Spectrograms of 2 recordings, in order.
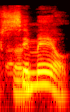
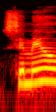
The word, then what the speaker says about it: Simeio: Matter of Simeo. Simeo was the company.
